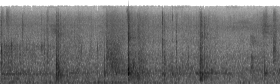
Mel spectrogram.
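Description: Soft tennis rally: a soft rubber ball struck by rackets, three loud hits about a second and a half apart, with fainter knocks between them.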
